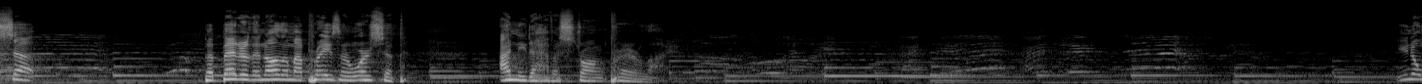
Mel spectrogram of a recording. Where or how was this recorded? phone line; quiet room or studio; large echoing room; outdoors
large echoing room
